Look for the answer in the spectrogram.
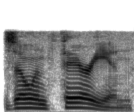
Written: zoantharian

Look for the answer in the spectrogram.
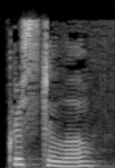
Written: crystallo

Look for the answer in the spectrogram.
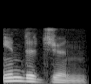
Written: indigen

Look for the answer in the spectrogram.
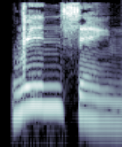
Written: rinsing

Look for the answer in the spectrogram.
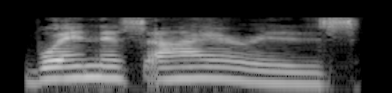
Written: buenos aires

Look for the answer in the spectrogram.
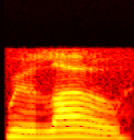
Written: rouleau

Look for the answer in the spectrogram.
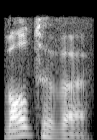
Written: Vltava

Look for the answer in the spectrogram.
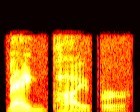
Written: bagpiper

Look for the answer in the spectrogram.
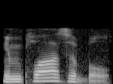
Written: implausible

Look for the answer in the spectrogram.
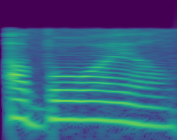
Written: aboil

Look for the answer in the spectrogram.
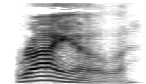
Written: ryal

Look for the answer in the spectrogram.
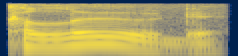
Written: collude

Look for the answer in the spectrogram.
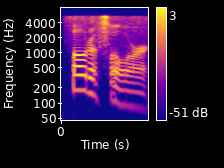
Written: photophore

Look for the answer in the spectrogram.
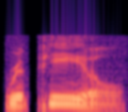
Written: repeal

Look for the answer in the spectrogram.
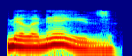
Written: milanaise

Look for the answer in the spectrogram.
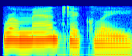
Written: romantically

